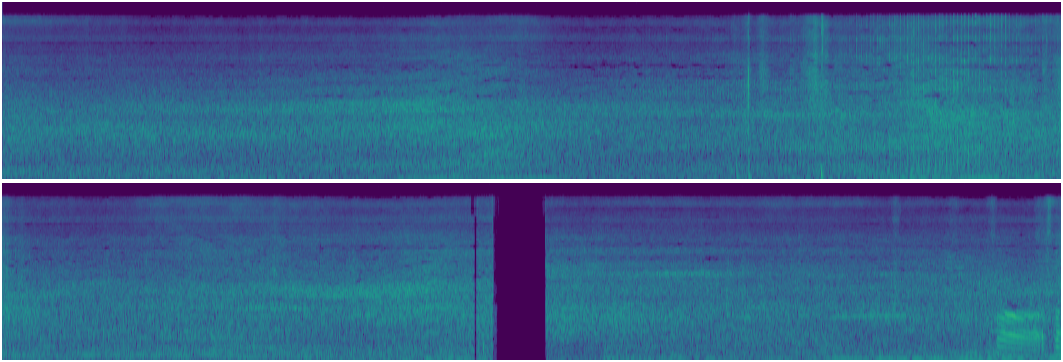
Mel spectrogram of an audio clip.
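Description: Traffic rumbles along a city street outdoors.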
